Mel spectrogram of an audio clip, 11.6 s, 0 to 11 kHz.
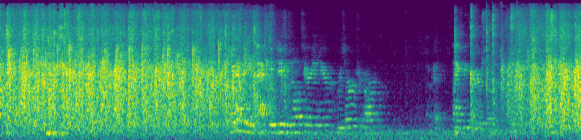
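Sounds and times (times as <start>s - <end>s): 
dense applause from a large crowd: 0.0s - 5.8s, 9.4s - 11.6s.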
